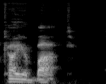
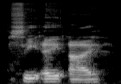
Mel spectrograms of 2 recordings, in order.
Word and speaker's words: Caillebotte: They had a wealthy friend who was also a wonderful artist himself, Gustav Caillebotte, Caillebotte.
